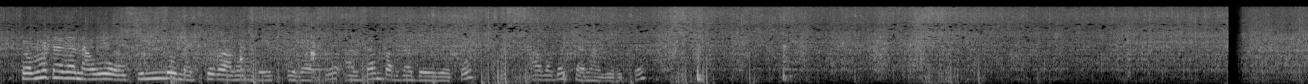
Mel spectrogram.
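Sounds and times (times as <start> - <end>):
vegetables sizzling in hot oil: 0.0 - 13.0
steel ladle stirring: 1.2 - 7.0.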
